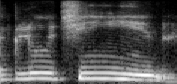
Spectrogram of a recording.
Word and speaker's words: blue jean: se escribe para nosotros pero la escritura del inglés es diferente porque sería Blue yean Blue yean como se escribe pero se pronuncia Blue Jean entonces la adaptación tiene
